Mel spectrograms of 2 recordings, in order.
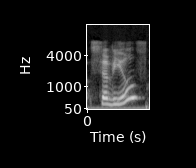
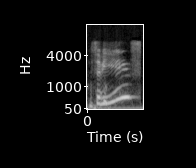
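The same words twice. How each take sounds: First: Seville's said as "suh-VEELZ", questioning; Seville's with an L before the final z; attempted pronunciation. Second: Seville's said as "sih-vee-EZ", high and questioning; Seville's with the L dropped, pitched up; alternative pronunciation. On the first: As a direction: try Seville's as "suh-veels". Trying out a butchered place name. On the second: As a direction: try Seville's as a higher "sivvy-ez". Second try at the name. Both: Shown as a demonstration.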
